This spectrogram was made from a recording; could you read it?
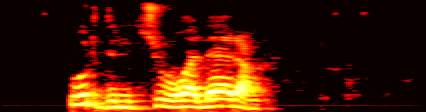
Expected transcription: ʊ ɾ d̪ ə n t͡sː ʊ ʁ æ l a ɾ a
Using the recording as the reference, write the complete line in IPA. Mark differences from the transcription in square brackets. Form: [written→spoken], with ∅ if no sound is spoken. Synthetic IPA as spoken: ʊ ɾ d̪ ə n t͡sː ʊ ʁ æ l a ɾ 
